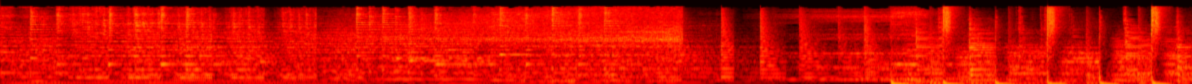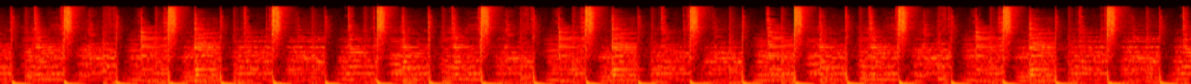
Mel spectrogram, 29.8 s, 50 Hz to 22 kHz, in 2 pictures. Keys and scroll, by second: 1.9 ctrl+space, 2.5 ctrl+space, 9.8 ctrl+space, 14.9 ctrl+space, 15.3 ctrl+z, 16.5 space, 20.6 ctrl+alt+z, 21.4 ctrl+alt+z.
